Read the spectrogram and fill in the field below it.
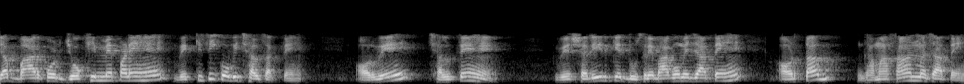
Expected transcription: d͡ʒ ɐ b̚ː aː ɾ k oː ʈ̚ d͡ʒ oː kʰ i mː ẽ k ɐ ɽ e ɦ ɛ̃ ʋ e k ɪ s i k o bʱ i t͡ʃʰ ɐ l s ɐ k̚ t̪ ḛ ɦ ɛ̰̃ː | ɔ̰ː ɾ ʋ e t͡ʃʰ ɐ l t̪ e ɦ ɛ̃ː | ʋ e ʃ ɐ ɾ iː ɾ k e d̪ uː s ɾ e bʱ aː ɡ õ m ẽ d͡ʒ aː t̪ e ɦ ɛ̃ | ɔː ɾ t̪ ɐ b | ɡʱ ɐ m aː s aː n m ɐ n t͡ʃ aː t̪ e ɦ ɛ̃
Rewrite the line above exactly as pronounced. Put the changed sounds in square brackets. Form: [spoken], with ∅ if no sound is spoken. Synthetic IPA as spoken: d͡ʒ ɐ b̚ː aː ɾ k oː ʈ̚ d͡ʒ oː kʰ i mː ẽ [p] ɐ ɽ e ɦ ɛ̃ ʋ e k ɪ s i k o bʱ i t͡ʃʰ ɐ l s ɐ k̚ t̪ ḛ ɦ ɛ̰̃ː | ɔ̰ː ɾ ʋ e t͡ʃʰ ɐ l t̪ e ɦ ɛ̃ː | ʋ e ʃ ɐ ɾ iː ɾ k e d̪ uː s ɾ e bʱ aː ɡ õ m ẽ d͡ʒ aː t̪ e ɦ ɛ̃ | ɔː ɾ t̪ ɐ b | ɡʱ ɐ m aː s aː n m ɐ [∅] t͡ʃ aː t̪ e ɦ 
